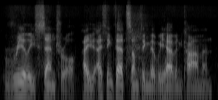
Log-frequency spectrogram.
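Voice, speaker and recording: Halting man in casual podcast chat. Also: on the low side, a bit bright. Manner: halting, self-correcting. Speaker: podcast guest, comedy writer and performer.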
